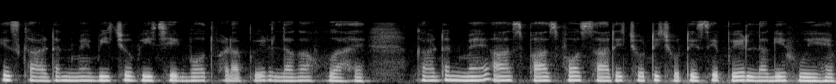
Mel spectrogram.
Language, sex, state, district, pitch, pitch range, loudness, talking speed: Hindi, female, Uttar Pradesh, Jyotiba Phule Nagar, 180 Hz, 175-190 Hz, -16 LUFS, 165 wpm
